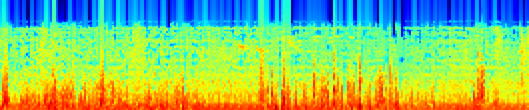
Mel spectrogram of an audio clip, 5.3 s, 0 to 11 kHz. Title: DAEWOO NUBIRA 1999-MISFIRE, 2.0L (DOHC)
